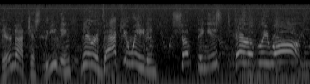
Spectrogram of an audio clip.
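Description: A man voicing a small, nervous, bookish creature, an anxious and excitable assistant in a cartoonish fantasy game. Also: extremely high pitch, normal speed. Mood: alarmed. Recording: game audio with loud music.

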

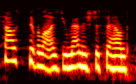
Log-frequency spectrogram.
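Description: An actress playing a defiant, outspoken young bride with intense dramatic delivery in a 1970s radio drama. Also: female voice, medium pitch, moderate pace, close to an everyday voice. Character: defiant young modern bride thrown back to colonial times. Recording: muffled 1970s radio broadcast.

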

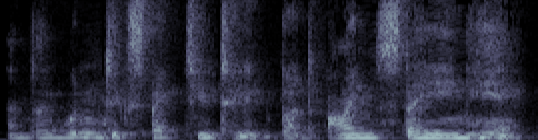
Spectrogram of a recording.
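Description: A man's voice: high voice, steady tone, normal speed, close to an everyday voice. A young man playing a guarded, blunt, awkward schoolboy in a theatrical table read. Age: young adult. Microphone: video call.

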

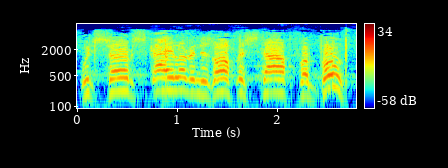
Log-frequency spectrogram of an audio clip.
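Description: A man's voice: high-pitched, fairly even intonation, normal speed. A man narrating a radio drama in a scripted 1930s storytelling style. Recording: muffled old 1930s radio recording.

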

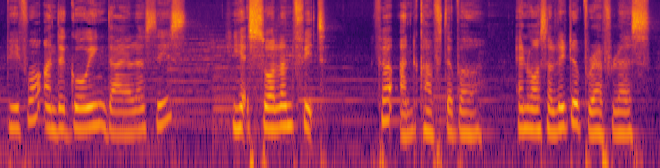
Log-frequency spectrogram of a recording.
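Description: Matter-of-fact woman caregiver, warm tone. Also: mid-range voice, normal speed, faint music behind. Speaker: caregiver, wife. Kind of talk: interview testimony.

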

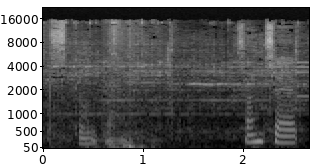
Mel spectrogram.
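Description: A woman in her thirties with a Filipino accent, talking very slowly and casually to her viewers as she holds a phone out at arm's length outdoors. Loud music plays under her voice throughout. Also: lowish voice, wildly swooping pitch, creaky. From Philippines. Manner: slow, chatty, addressing viewers as guys. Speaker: travel vlogger. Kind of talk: casual vlog chat. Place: outdoors at a glen campsite. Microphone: phone held at arm's length. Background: loud background music.

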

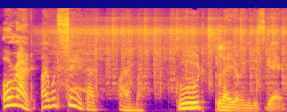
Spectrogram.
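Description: A young man from Finland, speaking English with a Finnish accent as his second language, commenting excitedly and swearing while recording a mobile game. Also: mid-range voice, a little slow, faint music behind. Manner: swearing, excitable, thinking aloud, broken English. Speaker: gaming channel host.

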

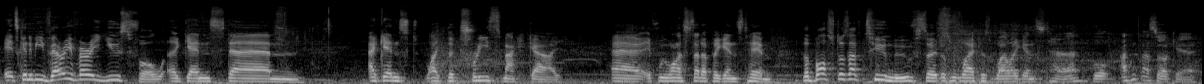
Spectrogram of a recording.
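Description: Higher-voiced man doing game commentary. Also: animated, normal speed, faint music behind. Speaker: gaming video host. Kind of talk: casual let's-play commentary.

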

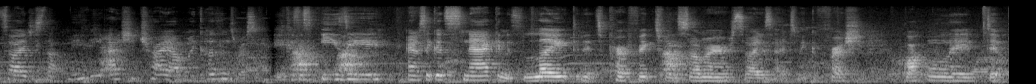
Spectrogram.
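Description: A woman's voice: mid-range voice, fairly even intonation, normal speed, hardly any pauses, over loud music. Young woman chatting thru a cooking vlog, kinda hesitant, distant camera in an echoey kitchen. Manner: hesitant, rambling, trails off. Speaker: vlogger. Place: home kitchen. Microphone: camera mic from across the room. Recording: roomy kitchen audio, distant mic.

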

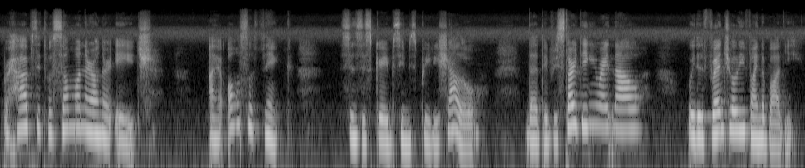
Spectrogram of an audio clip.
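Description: A woman's voice: fairly high pitch, animated, low-quality recording. A woman playing a playful, crafty but affectionate teenage delinquent girlfriend in an intimate roleplay audio, teasing and coaxing. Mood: eerie teasing. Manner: teasing, coaxing, drawn-out delivery.

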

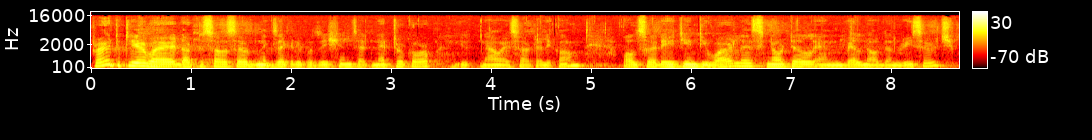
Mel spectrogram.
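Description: Man with a mellow voice reading an introduction. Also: on the high side, poor audio. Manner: measured, reads a list with small hesitations. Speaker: session chair introducing speaker. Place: conference stage at a podium. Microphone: podium microphone.

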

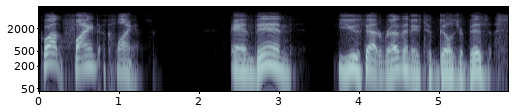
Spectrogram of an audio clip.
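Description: A man's voice: fairly high pitch, no echo. Earnest middle-aged man, lo-fi audio. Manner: earnest, repeats words, slows to stress points. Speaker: keynote speaker guest. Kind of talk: motivational interview answers. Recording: dull lo-fi radio sound.

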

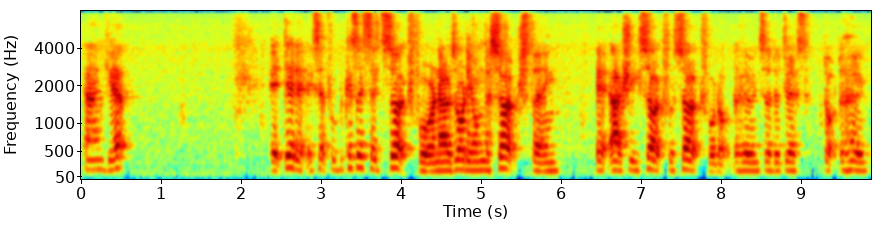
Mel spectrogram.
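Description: A young British man casually walking through a phone's features in a bedroom, talking haltingly with many fillers and restarts. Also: on the high side, fairly even intonation, fairly bright tone, poor audio. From Britain. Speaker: tech reviewer. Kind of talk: casual hands-on product walkthrough. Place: indoors, bedroom.

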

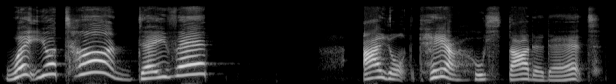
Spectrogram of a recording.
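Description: A woman's voice: high-pitched, sing-song, extremely slow, sharp tone, heavily acted. A woman playing an exasperated, strict storybook schoolteacher who gives scolding commands.

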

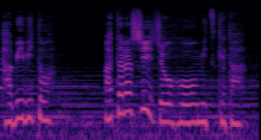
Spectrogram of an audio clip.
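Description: A woman's voice: mid-range voice, unhurried, lightly acted. A woman playing an earnest, clever young female adviser in a video game, articulate and resolute as she explains. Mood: thoughtful, explaining. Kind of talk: Japanese video game voice acting. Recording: long reverb, music behind.

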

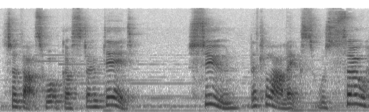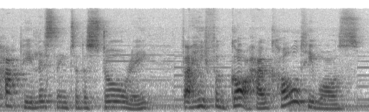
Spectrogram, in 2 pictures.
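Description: A woman's voice: medium pitch, expressive, moderate pace, faint music behind. Middle-aged woman reading a story, echoey room. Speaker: storybook reader. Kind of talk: expressive children's story reading. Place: indoors, small room with cupboards. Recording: roomy echo.

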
